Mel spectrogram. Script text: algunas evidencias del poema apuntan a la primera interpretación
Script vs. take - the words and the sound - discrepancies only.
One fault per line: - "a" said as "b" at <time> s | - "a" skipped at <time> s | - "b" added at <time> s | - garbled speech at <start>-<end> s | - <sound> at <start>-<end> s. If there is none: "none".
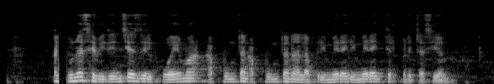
- dropout at 0.6-0.7 s
- "apuntan" added at 2.5 s
- "primera" added at 3.5 s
